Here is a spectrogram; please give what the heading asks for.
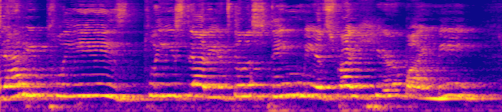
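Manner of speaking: high, panicky imitation of a child; pleading little boy. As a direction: beg Daddy for help in a small boy's high voice. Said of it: "the little boy starts screaming".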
